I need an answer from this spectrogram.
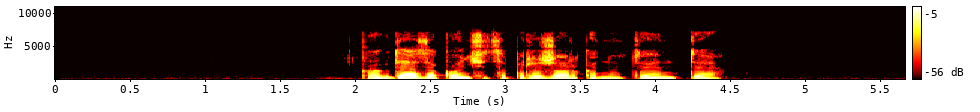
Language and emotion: Russian, neutral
